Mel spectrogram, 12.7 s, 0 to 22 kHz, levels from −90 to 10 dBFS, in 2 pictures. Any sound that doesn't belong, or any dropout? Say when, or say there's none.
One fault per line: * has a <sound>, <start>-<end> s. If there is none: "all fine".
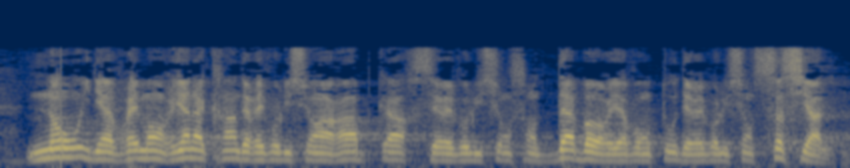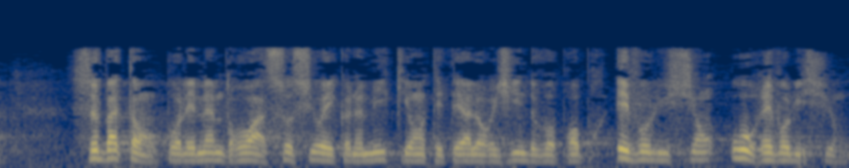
all fine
